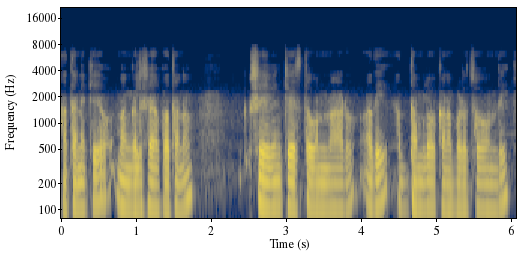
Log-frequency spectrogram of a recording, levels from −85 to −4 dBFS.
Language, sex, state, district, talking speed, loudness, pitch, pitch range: Telugu, male, Telangana, Mahabubabad, 100 wpm, -20 LUFS, 105 Hz, 100-115 Hz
